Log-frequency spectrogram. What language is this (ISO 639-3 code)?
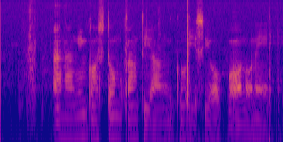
jav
